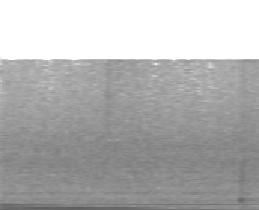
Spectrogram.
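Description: Background music: a piano chord struck just before, held and slowly fading.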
